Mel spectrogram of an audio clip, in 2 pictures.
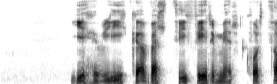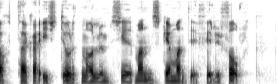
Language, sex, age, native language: Icelandic, male, 18-19, Icelandic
